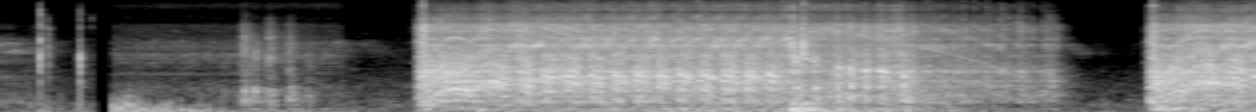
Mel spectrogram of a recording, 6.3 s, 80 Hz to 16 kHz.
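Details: Nissan RB six-cylinder (RB20) after a no-compression fault was found and fixed: short crank, catches quickly and settles into an even, steady idle with no stumbles; healthy start on all six.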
